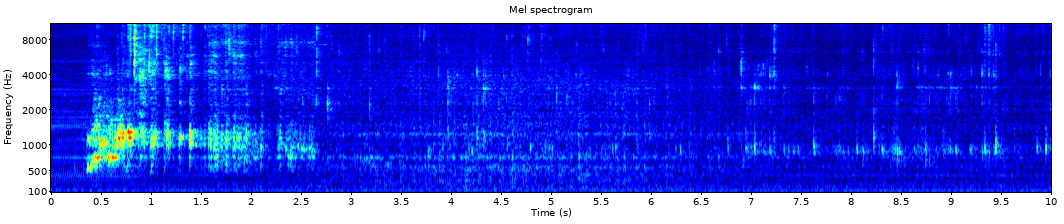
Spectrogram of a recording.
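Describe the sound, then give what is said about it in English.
A single-serve coffee maker brewing a K-Cup after its brew button is pressed: a short burst of gurgling and hissing, then a steady mechanical hum as liquid pours and drips. No talking. “So put the K-Cup in, press the door, and then I'm going to press the brew button.”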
